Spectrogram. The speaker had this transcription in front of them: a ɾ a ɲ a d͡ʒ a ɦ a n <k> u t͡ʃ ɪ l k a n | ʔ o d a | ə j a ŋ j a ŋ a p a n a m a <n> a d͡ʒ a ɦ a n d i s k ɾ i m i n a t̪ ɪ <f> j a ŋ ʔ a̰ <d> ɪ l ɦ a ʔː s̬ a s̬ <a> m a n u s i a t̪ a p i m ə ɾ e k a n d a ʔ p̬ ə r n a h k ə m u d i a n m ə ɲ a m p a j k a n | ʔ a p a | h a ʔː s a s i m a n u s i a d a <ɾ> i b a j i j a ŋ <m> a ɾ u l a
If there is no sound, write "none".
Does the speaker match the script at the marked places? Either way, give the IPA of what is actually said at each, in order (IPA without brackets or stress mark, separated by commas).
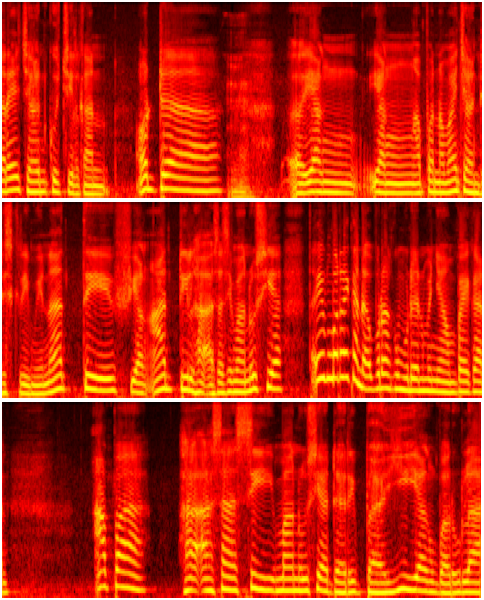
k, ɲ, f, d, i, ɾ, b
